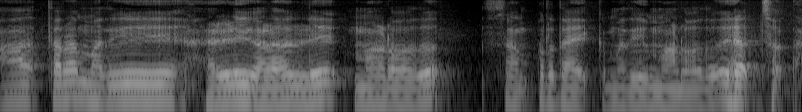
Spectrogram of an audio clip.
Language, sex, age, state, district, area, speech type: Kannada, male, 45-60, Karnataka, Gadag, rural, spontaneous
